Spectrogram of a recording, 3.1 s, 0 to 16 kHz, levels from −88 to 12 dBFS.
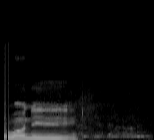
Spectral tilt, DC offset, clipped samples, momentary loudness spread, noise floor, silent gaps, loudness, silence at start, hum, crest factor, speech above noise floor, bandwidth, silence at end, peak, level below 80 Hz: -8 dB/octave; under 0.1%; under 0.1%; 12 LU; -62 dBFS; none; -30 LUFS; 0.1 s; none; 16 dB; 32 dB; 6.2 kHz; 0.3 s; -16 dBFS; -72 dBFS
